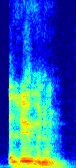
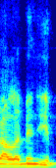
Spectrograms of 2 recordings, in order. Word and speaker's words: aluminium: Aluminum. Yes. Instead of aluminium, but it's spelled the same.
